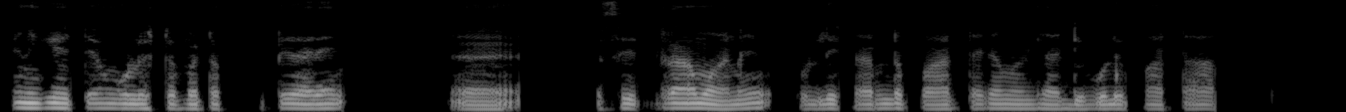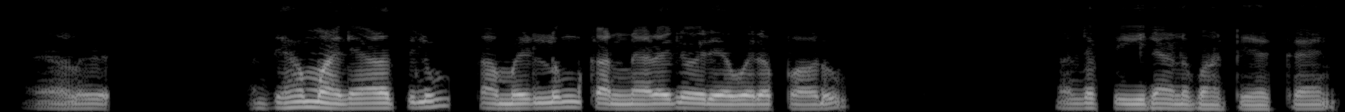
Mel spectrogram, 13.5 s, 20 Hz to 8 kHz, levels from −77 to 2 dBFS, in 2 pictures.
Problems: low volume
